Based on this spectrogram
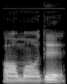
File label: farsi religious; age2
